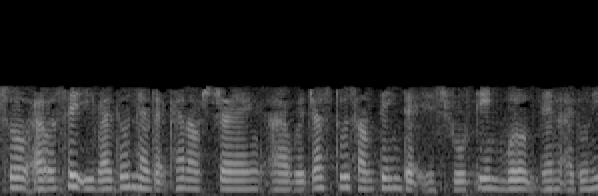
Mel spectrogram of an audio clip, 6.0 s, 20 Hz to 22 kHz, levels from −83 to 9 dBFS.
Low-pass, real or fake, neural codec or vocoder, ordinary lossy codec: 3.6 kHz; fake; vocoder, 44.1 kHz, 80 mel bands, Vocos; MP3, 16 kbps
